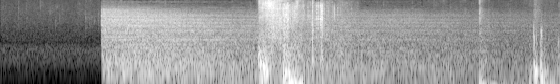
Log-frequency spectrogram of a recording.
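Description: A woman screams loudly.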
